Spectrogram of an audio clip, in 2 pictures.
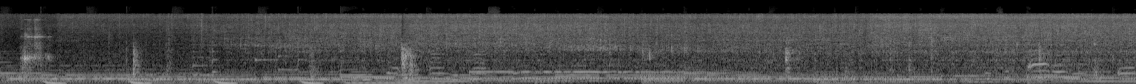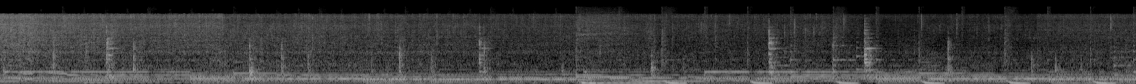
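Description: Chopped onion and then chopped tomatoes sizzling as they fry in olive oil in a nonstick frying pan, stirred with a wooden spoon that scrapes and taps against the pan.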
